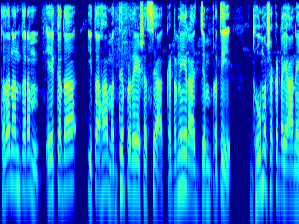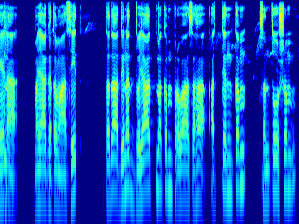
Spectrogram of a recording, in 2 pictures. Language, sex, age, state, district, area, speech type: Sanskrit, male, 30-45, Karnataka, Chikkamagaluru, rural, spontaneous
